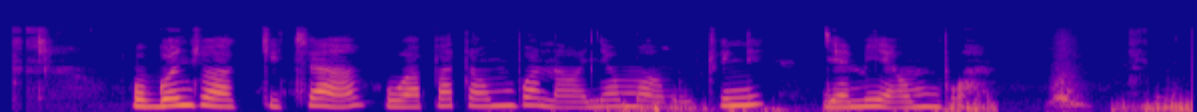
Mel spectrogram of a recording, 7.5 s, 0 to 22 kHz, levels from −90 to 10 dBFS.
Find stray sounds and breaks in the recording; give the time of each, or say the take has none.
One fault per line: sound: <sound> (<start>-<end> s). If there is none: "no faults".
sound: whoosh (6.5-6.8 s)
